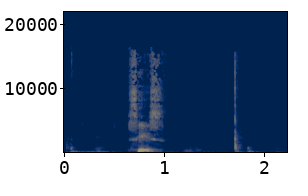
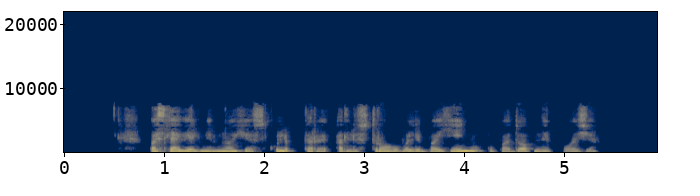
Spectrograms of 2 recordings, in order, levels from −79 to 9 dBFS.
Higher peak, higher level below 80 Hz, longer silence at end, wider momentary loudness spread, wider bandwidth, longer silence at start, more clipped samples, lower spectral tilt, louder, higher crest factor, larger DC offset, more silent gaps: second, -16 dBFS vs -4 dBFS; second, -72 dBFS vs -64 dBFS; second, 0.35 s vs 0.6 s; first, 15 LU vs 11 LU; first, 16.5 kHz vs 8 kHz; second, 0.1 s vs 0.6 s; neither; second, -3 dB/octave vs -4.5 dB/octave; second, -34 LUFS vs -23 LUFS; about the same, 22 dB vs 20 dB; neither; second, none vs 0.79-0.86 s, 2.34-2.41 s, 4.92-5.00 s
